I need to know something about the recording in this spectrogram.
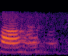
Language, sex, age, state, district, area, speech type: Marathi, female, 30-45, Maharashtra, Amravati, rural, conversation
